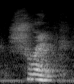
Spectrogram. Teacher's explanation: you'll notice your tongue doesn't go all the way forward when you say shrink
